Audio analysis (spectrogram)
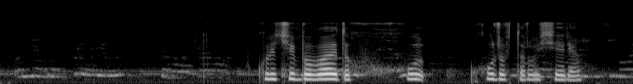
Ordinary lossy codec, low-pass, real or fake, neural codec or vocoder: none; 7.2 kHz; real; none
